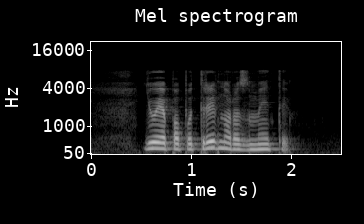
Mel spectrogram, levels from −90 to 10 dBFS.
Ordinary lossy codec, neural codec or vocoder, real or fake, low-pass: none; none; real; none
